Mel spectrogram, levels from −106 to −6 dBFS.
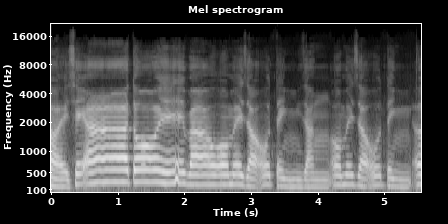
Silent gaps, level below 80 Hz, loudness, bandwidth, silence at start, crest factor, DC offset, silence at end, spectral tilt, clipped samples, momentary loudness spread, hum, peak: none; -60 dBFS; -23 LUFS; 13.5 kHz; 0 s; 16 dB; under 0.1%; 0 s; -5.5 dB/octave; under 0.1%; 11 LU; none; -8 dBFS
